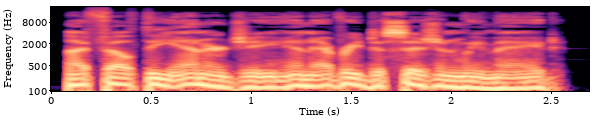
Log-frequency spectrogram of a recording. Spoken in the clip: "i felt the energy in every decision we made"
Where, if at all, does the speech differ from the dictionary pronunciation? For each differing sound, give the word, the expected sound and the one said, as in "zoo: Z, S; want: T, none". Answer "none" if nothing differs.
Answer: none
